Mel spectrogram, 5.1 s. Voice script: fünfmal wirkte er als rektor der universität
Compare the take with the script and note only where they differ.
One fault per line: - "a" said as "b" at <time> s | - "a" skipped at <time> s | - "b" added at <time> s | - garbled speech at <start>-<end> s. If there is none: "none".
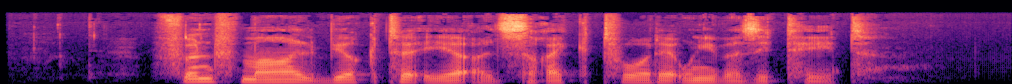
none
